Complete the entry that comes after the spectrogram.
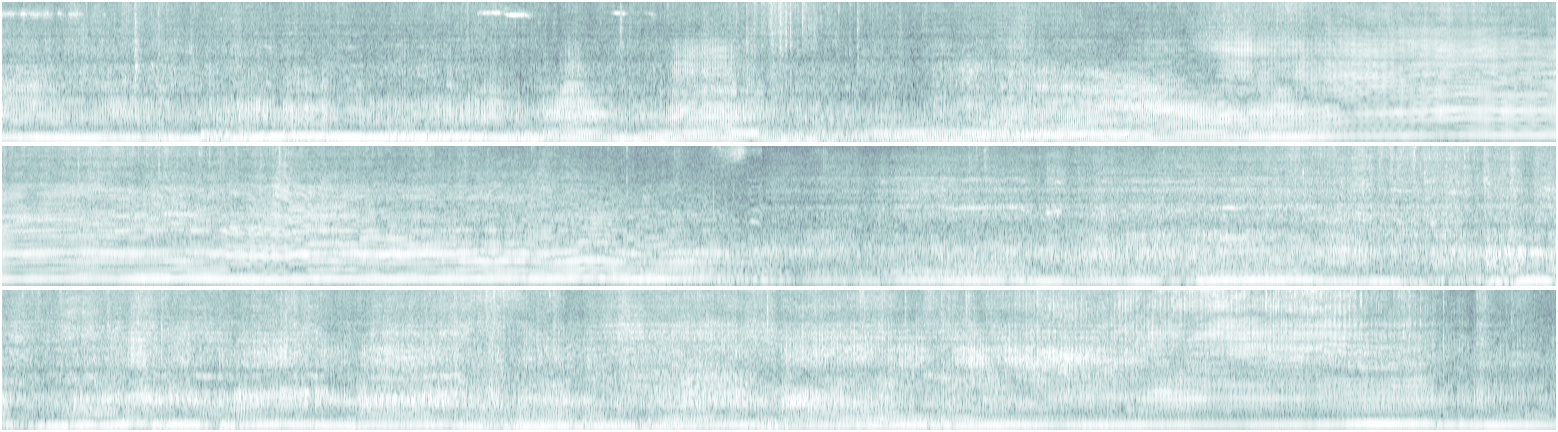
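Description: Rally car engines at hard throttle, the pitch rising and falling with gear changes and lifts off the throttle; about five seconds in one engine climbs steadily and holds a high note for several seconds.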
